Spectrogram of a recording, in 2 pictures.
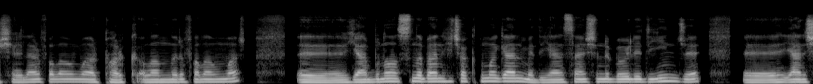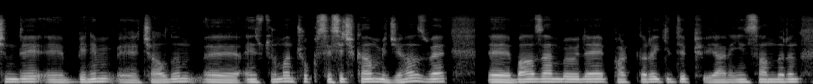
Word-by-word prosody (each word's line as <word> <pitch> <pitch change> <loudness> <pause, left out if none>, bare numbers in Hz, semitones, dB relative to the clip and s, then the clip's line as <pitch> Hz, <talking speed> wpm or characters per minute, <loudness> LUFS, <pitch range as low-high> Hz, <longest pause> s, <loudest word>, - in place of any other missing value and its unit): şeyler 110 +2 -2
falan 120 0 -2
var, 110 -2 0
park 105 -1 -3
alanları 110 +1 0
falan 115 +2 -1
var. 140 +5 -3 0.5
Eee, 100 -1 +2
yani 110 0 +2
bunu 130 +4 +2
aslında 140 +1 +1
ben 135 0 +3
hiç 135 +2 -3
aklıma 145 +1 -2
gelmedi. 140 -7 +1
Yani, 110 +1 0
sen 120 +3 0
şimdi 125 0 -1
böyle 120 0 +2
deyince, 130 0 -1 0.4
eee, 105 - -2 0.4
yani 115 0 +2
şimdi, 120 +2 +2
eee, 110 -5 -1
benim, 120 +5 -1
eee, 100 -1 -3
çaldığım, 110 +6 -2
eee, 105 -2 +1
enstrüman 115 +5 -1
çok 135 0 -7
sesi 115 +1 +2
çıkan 125 0 +2
bir 115 - +2
cihaz 120 +7 -1
ve, 130 +2 +2 0.4
eee, 105 -1 +5
bazen, 120 +3 +2
böyle, 125 0 +3
parklara 115 +1 -2
gidip 120 +1 -3
yani 105 +1 -2
insanların, 110 +1 0
115 Hz, 155 wpm, -23 LUFS, 110-125 Hz, 0.5 s, eee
